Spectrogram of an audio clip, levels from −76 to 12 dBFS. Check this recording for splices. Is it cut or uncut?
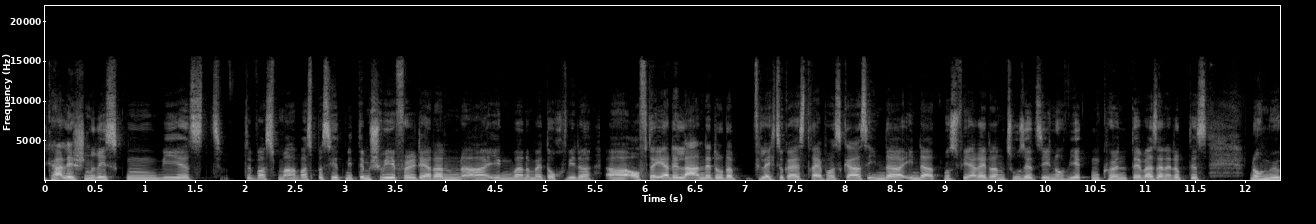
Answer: cut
